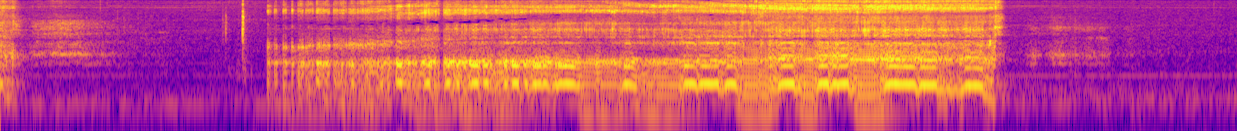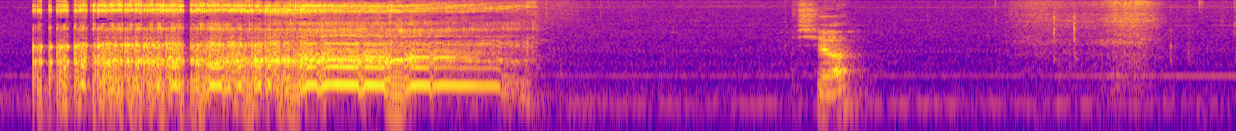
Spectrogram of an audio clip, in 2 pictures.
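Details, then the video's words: A dog guarding a chicken bone it won't give back growls in two long, steady rumbling bouts of about four and three seconds, a brief squeak after, in a small indoor room with someone coaxing it. "Собака не хочет отдавать косточку - The dog won't give back a chicken bone"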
